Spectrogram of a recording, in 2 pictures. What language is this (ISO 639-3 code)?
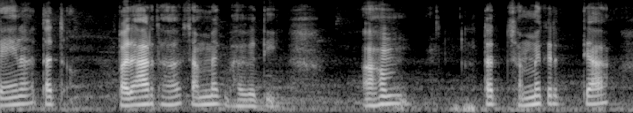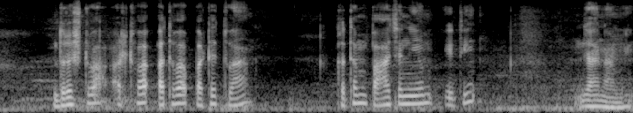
san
